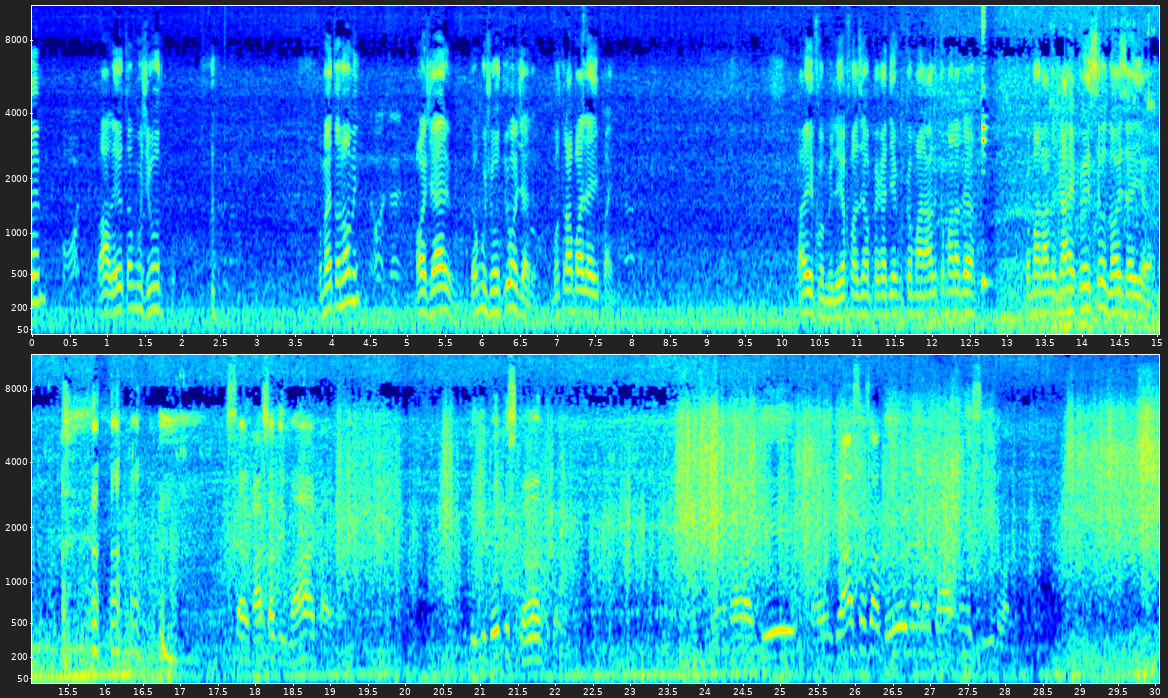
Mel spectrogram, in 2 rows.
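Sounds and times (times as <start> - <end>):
motorcycle engine idling: 0.0 - 13.4
motorcycle engine drone: 0.0 - 30.0
wind rushing over microphone: 16.3 - 30.0.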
